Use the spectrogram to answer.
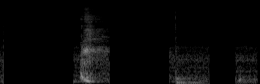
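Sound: yawning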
